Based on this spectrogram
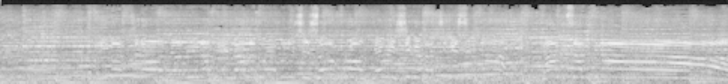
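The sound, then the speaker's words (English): A crowd cheers steadily for several seconds as a ribbon is cut, with overlapping shouts, high whoops and excited voices blending into a loud, continuous roar. “I want you guys to make some noise as they cut this ribbon up.”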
